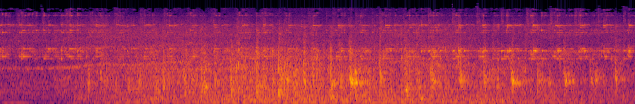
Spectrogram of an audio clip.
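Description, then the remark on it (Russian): Horses drawing a sleigh along a road at a fast gallop as the coachman takes the reins, hooves pounding in a quick, steady rhythm with a bright jingling hiss over the top; no voices. “Взял вожжи, и лошади полетели.”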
